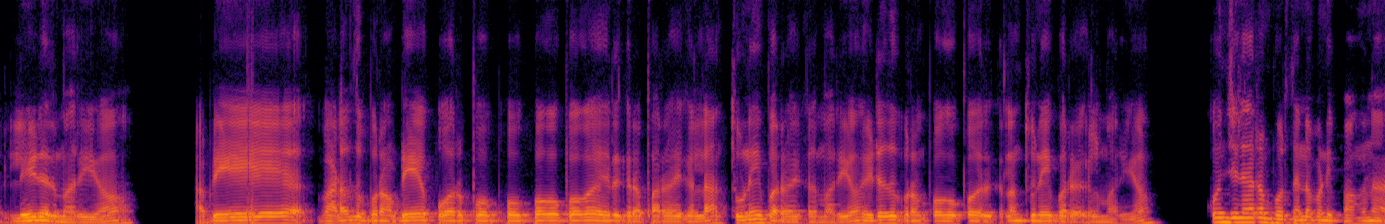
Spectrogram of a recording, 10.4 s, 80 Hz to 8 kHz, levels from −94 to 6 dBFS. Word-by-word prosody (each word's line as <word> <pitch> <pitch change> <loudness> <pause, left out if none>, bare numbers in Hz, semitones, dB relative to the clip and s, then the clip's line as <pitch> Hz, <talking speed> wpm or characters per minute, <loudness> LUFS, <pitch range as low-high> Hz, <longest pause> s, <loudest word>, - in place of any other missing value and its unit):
Leader 110 -1 +5
மாரியும். 85 +5 -2 0.6
அப்படியே 110 +2 +2 0.7
வடக்கப்புறம் 110 0 0
அப்படியே 110 +4 +1
போகப்போக 105 +1 +1 0.2
இருக்குற 95 -2 +1
பறவைகள்லாம் 95 +5 -1
துணை 120 +3 +2
பறவைகள் 90 -1 -1
மாரியும் 90 +5 -2
இடதுபுறம் 110 -4 0
போகப்போக 105 0 +1
இருக்கறது 95 - -2
எல்லாம் 105 -1 0
துணை 100 0 +2
பறவைகள் 90 -1 -2
மாரியும் 90 +7 -6 0.5
கொஞ்ச 160 0 +3
நேரம் 160 -1 +1
போச்சுட்டு 130 -3 0
என்ன 120 0 0
பண்ணிப்பாங்கன்னா 105 -1 -2
105 Hz, 135 wpm, -22 LUFS, 95-110 Hz, 0.7 s, Leader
